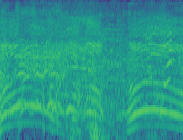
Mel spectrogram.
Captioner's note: all three announcers exclaim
